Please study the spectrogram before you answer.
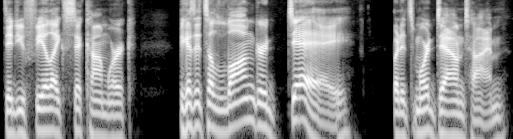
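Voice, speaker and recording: A man's voice: medium pitch, expressive, slow pace, sharp tone, clear, resonant tone, dry recording, clean studio sound. A man hosting a casual, conversational interview in a wry, joking manner. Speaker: interview host.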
